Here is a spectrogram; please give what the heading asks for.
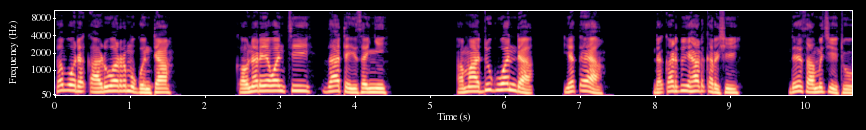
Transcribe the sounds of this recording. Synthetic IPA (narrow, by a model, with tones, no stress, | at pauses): sɐ˦boː˨da˨kʼaː˨ɽʊ˦wɐ˦rmʊ˨ɡʷʊ˨ntaː˦ | kʼa˨wnɐ˦rjɐ˦wɐ˦nt͡ʃiː˦zaː˦ta˨ji˦s̬ɐ˦ɲjiː˦ | ʔa˨mːaː˦dʊ˦k̬wɐ˦nda˨ | ja˦sʼɐ˦ja˨ | da˨kʼɐ˦ɽɸiː˦ɦa˦ɽkʼɐ˨ɽʃeː˦ | zaː˦jsaː˨mu˦t͡ʃeː˨toː˦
